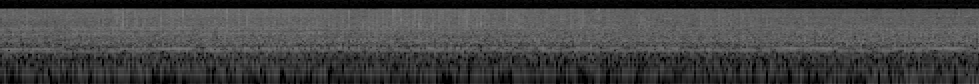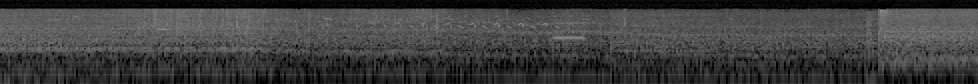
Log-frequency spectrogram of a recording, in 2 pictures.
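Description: A tractor engine drones steadily and drops in pitch as it slows.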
